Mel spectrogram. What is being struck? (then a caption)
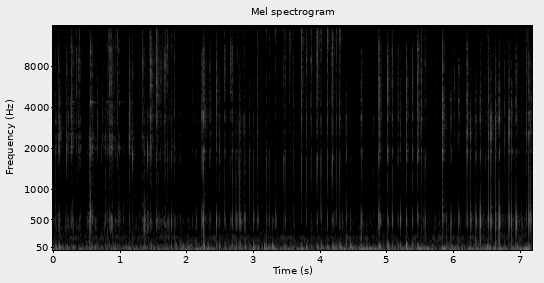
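Soft PVC quilted purse. Long acrylic nails tap and scratch the quilted surface of a small, empty-looking light-blue purse made of soft PVC jelly plastic with a gold clasp. Quick, dry clicking taps come in dense bursts over crinkly, bright scratching, with each tap dying away almost at once over a low, steady background hum.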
